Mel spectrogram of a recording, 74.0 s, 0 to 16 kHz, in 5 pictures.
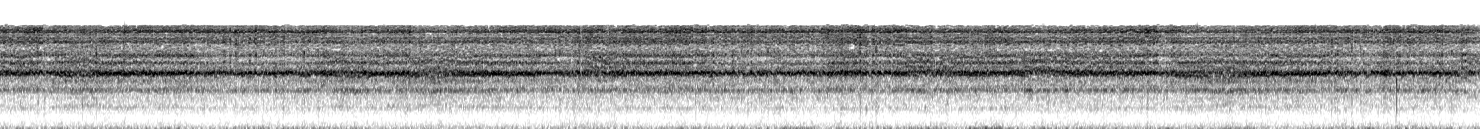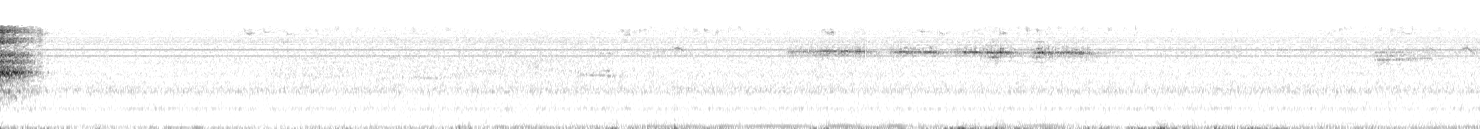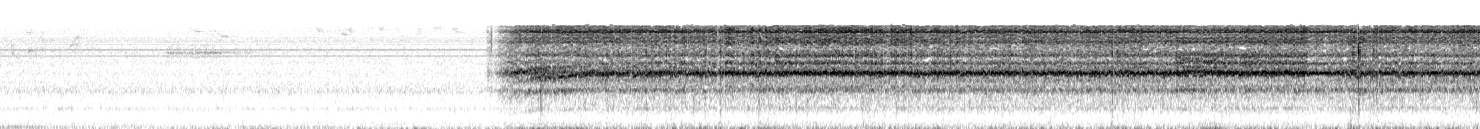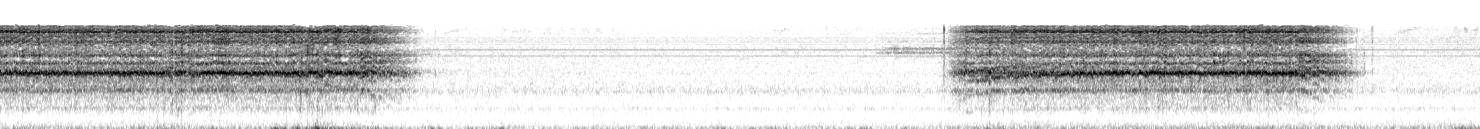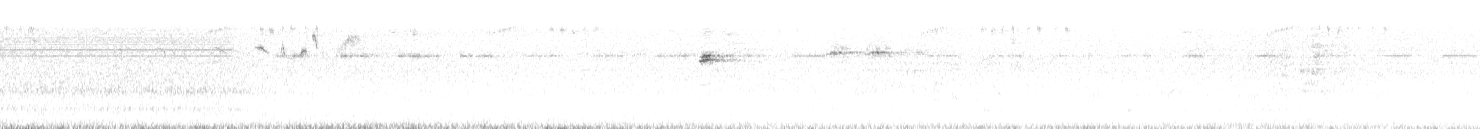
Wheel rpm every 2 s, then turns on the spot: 160, 160, 160, 160, 160, 160, 160, 60, 0, 0, 0, 0, 0, 0, 0, 0, 0, 80, 160, 160, 160, 160, 160, 160, 20, 0, 0, 130, 130, 0, 0, 0, 0, 0, 0, 0, 0.
none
